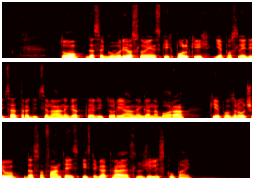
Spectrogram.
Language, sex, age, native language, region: Slovenian, male, 18-29, Slovenian, Central Slovenia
